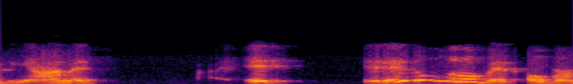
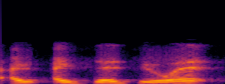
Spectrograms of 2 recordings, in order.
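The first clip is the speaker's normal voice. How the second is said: normal talking voice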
